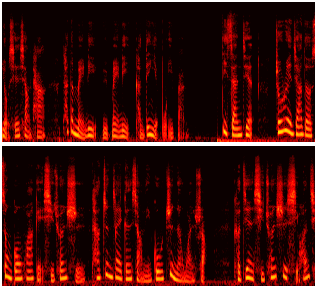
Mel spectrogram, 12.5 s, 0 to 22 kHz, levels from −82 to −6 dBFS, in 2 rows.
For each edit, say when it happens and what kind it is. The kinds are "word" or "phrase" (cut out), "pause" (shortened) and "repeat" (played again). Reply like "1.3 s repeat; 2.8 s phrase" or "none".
8.0 s pause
